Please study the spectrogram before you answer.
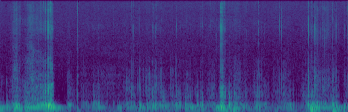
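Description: The teeth of a blue plastic comb scratch across a black foam windscreen covering a microphone, producing a muffled, deep rumbling scrape with almost no high end. The rough, continuous scratching swells louder in a few strokes before fading back to a low, rustling grind.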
